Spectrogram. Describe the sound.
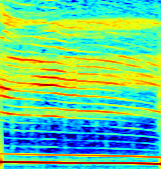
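A person imitates a wolf howl for use in Hockey Wolf commercials, holding one steady, slightly falling note for under two seconds, loud, with no other sounds around it.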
